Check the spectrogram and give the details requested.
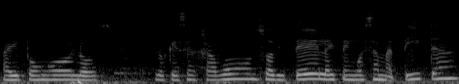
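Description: A woman's voice: mid-range voice, level tone, moderate pace, warm tone, slight background noise, rough recording. A middle-aged woman, chatting casually to viewers as she walks through her house filming on a phone. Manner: chatty, homely, addresses viewers directly. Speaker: vlogger giving a home tour. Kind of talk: casual home tour narration. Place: house and yard, indoors and outdoors. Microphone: phone camera held while walking.

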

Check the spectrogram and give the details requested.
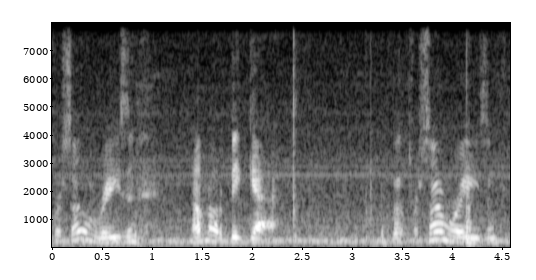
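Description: A man's voice: high-pitched, lively intonation, a little slow. A middle-aged man, chatting casually and rambling as he shows off upgrades to his boat in a backyard. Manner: rambling, folksy, self-correcting. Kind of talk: casual show-and-tell. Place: backyard outdoors. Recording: outdoor camera audio with loud background noise.

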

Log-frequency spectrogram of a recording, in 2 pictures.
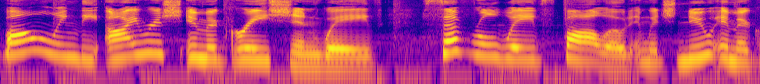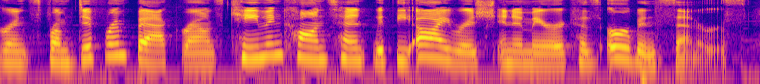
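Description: Lively, higher-pitched woman narrating a lesson. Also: soft background music. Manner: reads from a script, measured and explanatory, with asides to viewers. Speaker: educational video host. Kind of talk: scripted narration over slides. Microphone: voice-over.

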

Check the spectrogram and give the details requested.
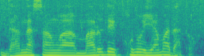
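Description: An actor playing a polite, gentle, self-effacing expectant father in reflective radio drama dialogue. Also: mid-range voice, a little fast, slight background noise, natural voice. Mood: gently reflective. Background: rain.

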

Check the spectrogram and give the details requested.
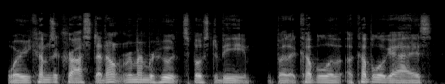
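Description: A man with a very deep voice hosts a casual podcast. He retells things in a loose, rambling, conversational way. The recording is dry and close, with no room sound. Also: fairly even intonation, quick pace, dry recording. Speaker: podcast host.

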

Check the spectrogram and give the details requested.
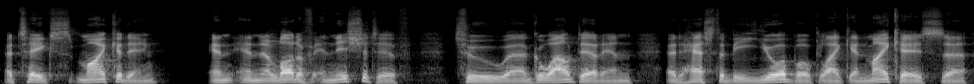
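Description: Dutch-accented older man, very deep. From Netherlands. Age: 80s. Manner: halting, with many fillers and restarts. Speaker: podcast host. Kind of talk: casual interview chat. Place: home room with large window. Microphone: video call.

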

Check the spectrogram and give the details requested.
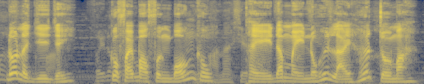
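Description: A man playing an earnest, respectful monk disciple in an animated Buddhist drama. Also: medium pitch, quick pace, over music, lightly acted. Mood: puzzled, respectful.

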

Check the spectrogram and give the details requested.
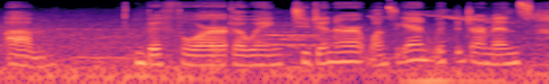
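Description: A woman's voice: deep voice, steady tone, a little slow, background noise. A woman, chatting casually as a travel vlogger in an informal, slangy, emphatic way. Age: 20s. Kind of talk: casual chat to camera, recapping travel.

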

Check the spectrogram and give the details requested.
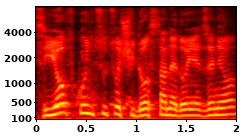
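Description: An actor playing a blunt, bossy but generous older uncle with a Polish highlander accent in a radio drama. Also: male voice, quick pace, close to an everyday voice. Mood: bossy, folksy.

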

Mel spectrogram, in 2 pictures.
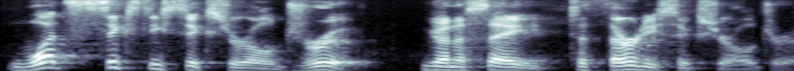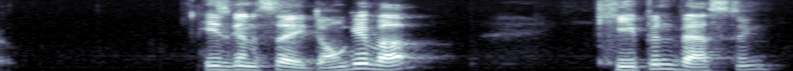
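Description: A man's voice: mid-range voice, sing-song, moderate pace. A man in his thirties hosting an advice livestream as a financial advisor, speaking emphatically and repeating phrases for stress. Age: 30s. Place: small indoor home office.

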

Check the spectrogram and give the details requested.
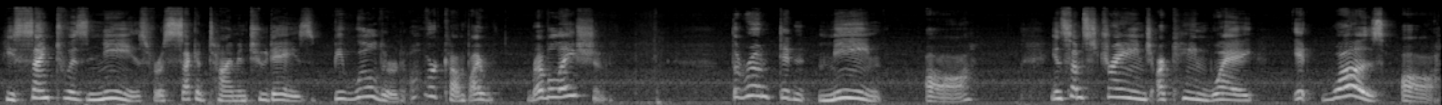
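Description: A woman in her sixties reading fantasy fiction as its author, with deliberate, dramatic phrasing. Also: a little high, very animated, darkish tone. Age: 60s. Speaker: author reading own novel. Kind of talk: audiobook-style fantasy narration. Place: home room with kitchen behind.

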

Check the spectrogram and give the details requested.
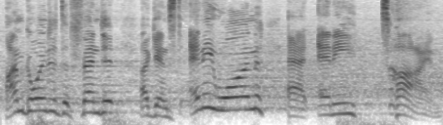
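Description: Game wrestler: brash young upstart, animated high voice, taunting, arena reverb. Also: male voice, unhurried. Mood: defiant. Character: cocky young male wrestler, defiant upstart champion. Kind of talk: wrestling promo in a video game. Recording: echoing arena, noisy ambience.

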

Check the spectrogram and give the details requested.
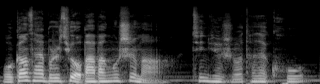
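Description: A man's voice: medium pitch, quick pace, faint music behind, lightly acted. A man playing a young, inquisitive detective in a casual conversational style for an audio drama. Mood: curious. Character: inquisitive young male detective trusting his gut.

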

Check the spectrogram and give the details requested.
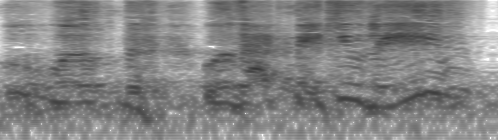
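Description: An actor voicing a scheming, short-tempered shadowy spirit who takes souls, theatrical and mock-polite, in a video game villain style. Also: male voice, very high-pitched, lively intonation, slow, heavy background noise, heavily acted. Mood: exasperated pleading.

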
